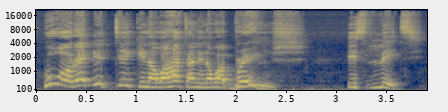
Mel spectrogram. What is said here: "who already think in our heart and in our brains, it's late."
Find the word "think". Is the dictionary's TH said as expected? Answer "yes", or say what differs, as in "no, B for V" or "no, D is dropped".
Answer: no, T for TH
